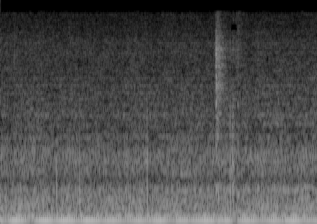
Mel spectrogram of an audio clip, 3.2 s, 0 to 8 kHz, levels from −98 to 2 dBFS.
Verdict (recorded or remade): recorded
